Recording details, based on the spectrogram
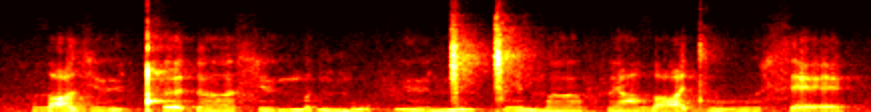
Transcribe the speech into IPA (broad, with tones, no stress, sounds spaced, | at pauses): ðˤ ḛ˩ z ʉː˩˥ ǃʰ ə̰˧ ɗ ʌː˩ s ʉ˧ m ə˥ ŋ͡m ṵ˩ f ʉː˥˩ ŋ͡ǀ i˥ ɡ͡ǀ e˥ m ʌː˩ f ɛ˩˥ ðˤ ḛ˩˥ d l uː˩˥ s ɛ̰˥˩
